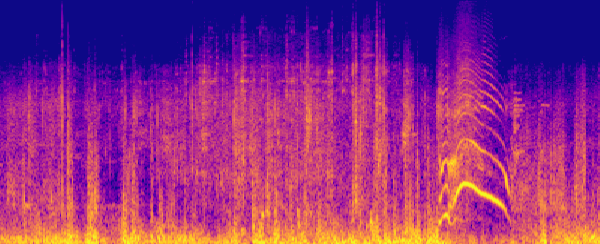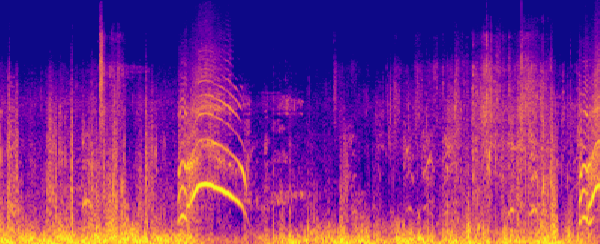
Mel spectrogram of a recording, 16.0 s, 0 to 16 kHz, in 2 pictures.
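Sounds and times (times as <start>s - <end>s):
horse galloping on dry ground: 0.0s - 6.0s, 6.8s - 10.4s, 11.4s - 16.0s
wind on microphone: 0.0s - 16.0s
rider yelling: 14.8s - 16.0s.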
